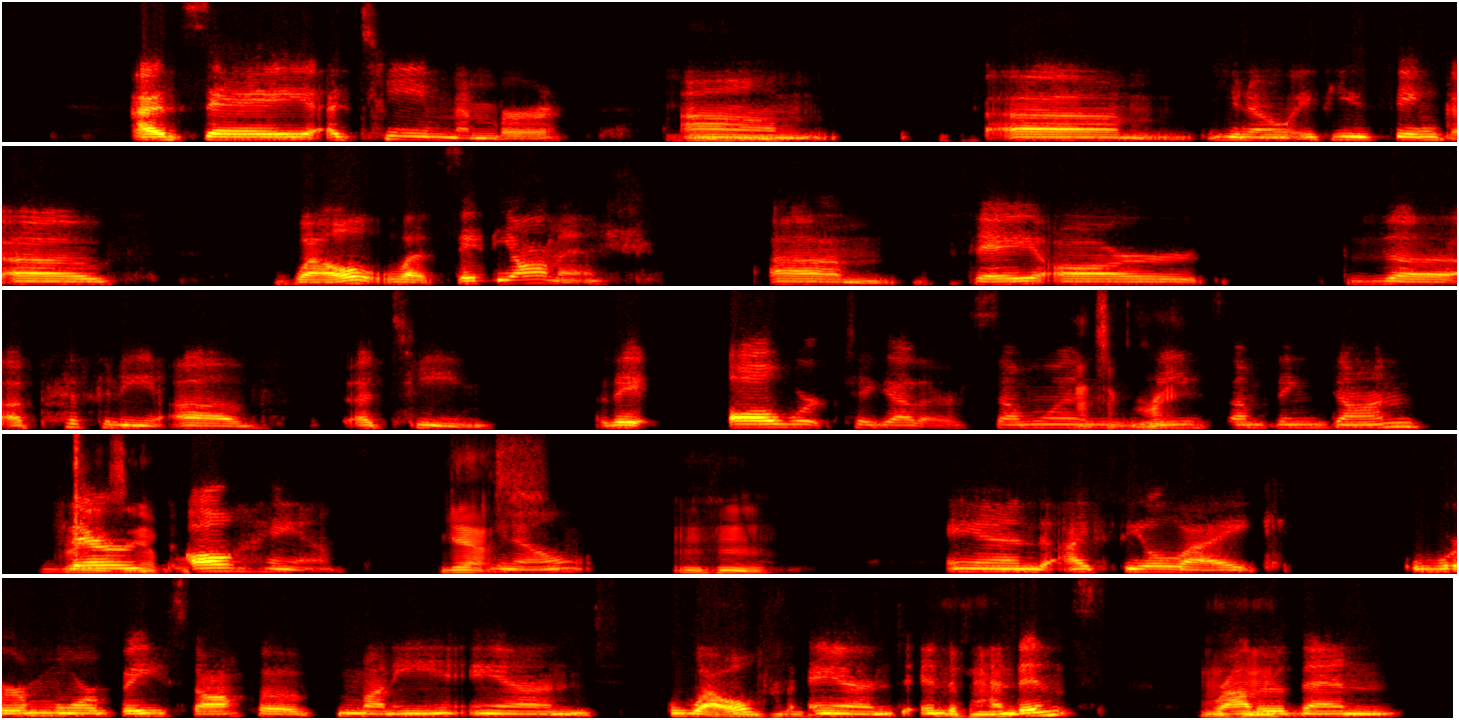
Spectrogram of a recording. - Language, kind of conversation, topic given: English, unstructured, How do you decide between focusing deeply on one skill or developing a variety of abilities?
- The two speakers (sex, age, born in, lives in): female, 35-39, United States, United States; male, 55-59, United States, United States
- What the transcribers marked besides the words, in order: distorted speech; other background noise; tapping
